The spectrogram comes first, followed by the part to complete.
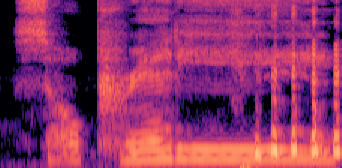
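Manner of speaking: high-pitched mutter, said to oneself. Playing a character caught staring at golden skin: muttering under breath. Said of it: "I mutter under my breath".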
